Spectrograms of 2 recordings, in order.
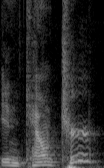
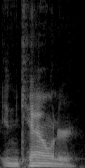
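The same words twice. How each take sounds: First: It is pronounced without an American sound. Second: It is pronounced with an American sound. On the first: The speaker calls it wrong. "we're gonna not, not say encounter" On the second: The speaker calls it right. "a good American pronunciation"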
